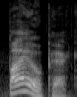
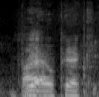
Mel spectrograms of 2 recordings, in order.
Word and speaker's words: biopic: the internet say the internet says it is biopic okay so I've been right it's correct okay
